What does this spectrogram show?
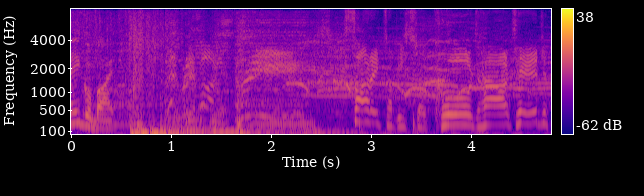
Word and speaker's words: Fries: It's freeze, but you spell it fries like French fries. Weird. It's German.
